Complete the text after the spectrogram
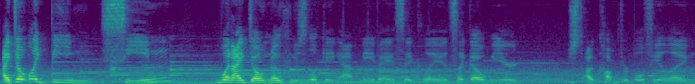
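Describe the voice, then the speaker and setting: Low-voiced woman in casual stream chat. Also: normal speed, over loud music. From Canada. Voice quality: naturally low voice. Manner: rambling, many fillers and restarts.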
